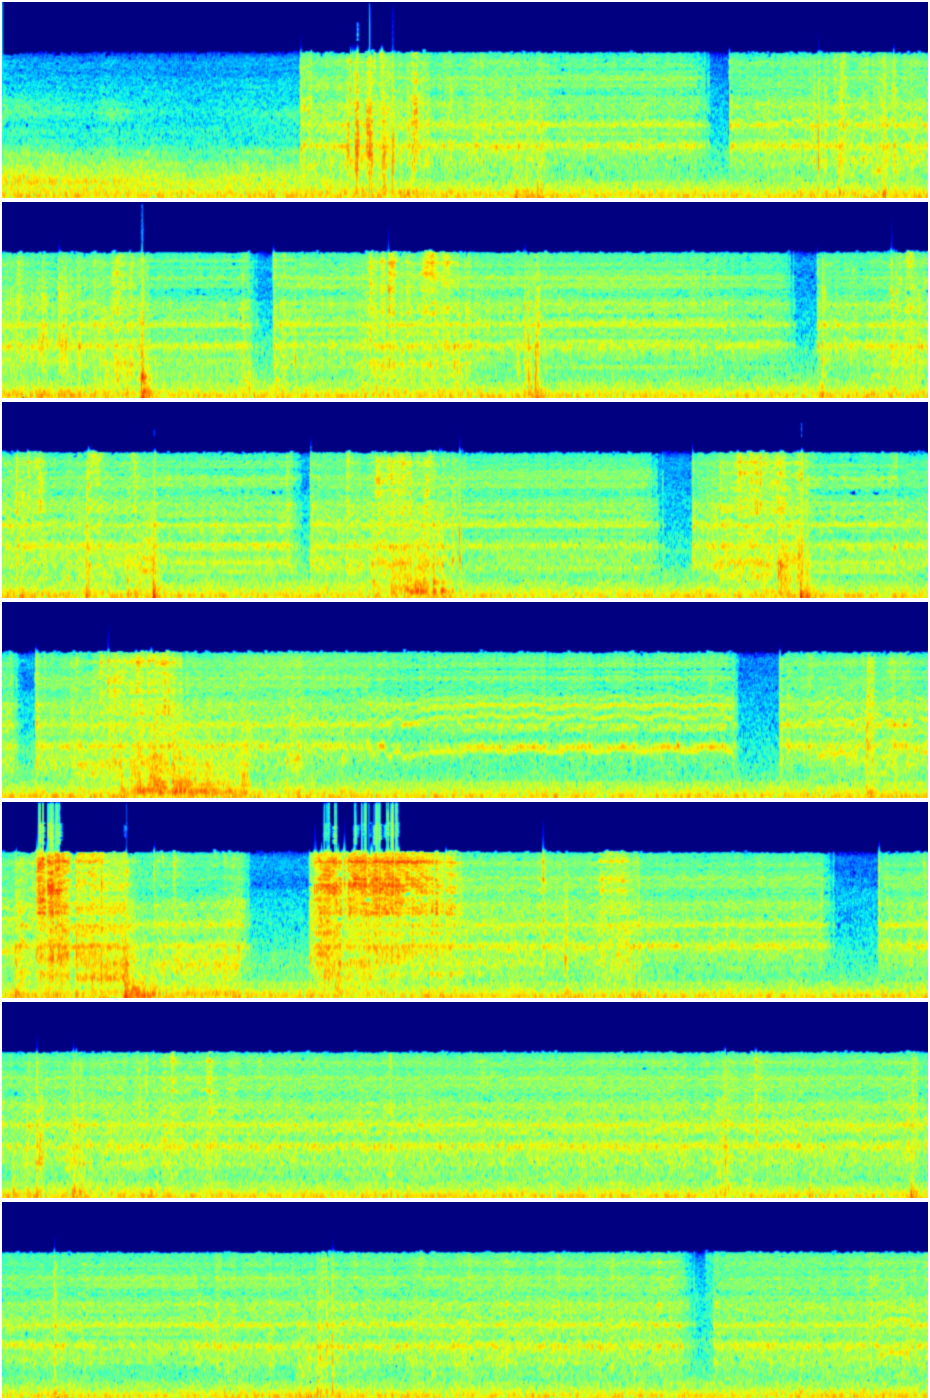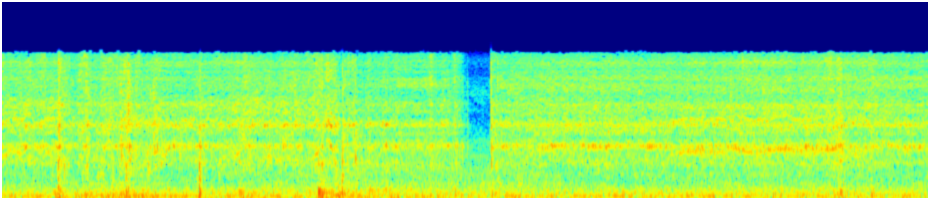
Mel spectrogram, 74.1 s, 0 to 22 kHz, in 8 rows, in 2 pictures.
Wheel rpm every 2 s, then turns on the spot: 0, 50, 120, 100, 130, 100, 110, 110, 70, 130, 100, 100, 70, 100, 110, 110, 70, 60, 130, 80, 110, 120, 90, 110, 130, 130, 130, 130, 120, 120, 130, 110, 130, 130, 90, 120, 130.
16-18 24-26 34-36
